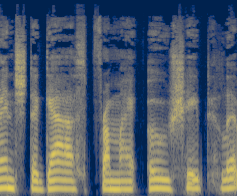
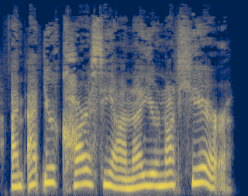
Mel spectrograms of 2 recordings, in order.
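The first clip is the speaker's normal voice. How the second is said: higher, louder, anxious cousin on the phone; worried cousin; 6 semitones higher, 3 dB louder than usual. Acted. Cousin calling from her car, worried and higher. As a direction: sound urgent, searching for her. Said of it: "his tone filled with worry".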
